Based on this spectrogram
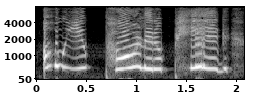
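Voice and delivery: high, loud pitying cry; mother pig. A narrator's reading. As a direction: exclaim over your hurt piglet. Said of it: "grunted Missus Pig".

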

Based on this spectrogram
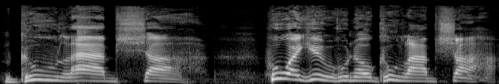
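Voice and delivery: loud, slow, shocked cry; gasped out. A narrator's reading. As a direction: drag the words out in dread. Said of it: "At last he gasped out".

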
